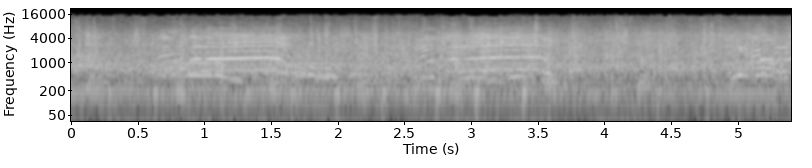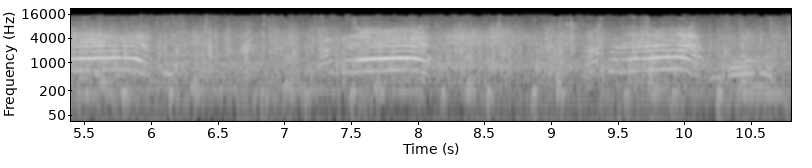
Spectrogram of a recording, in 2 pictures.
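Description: Many runners' footsteps patter on a paved road.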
